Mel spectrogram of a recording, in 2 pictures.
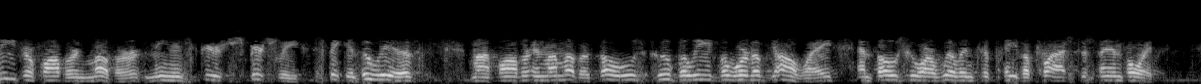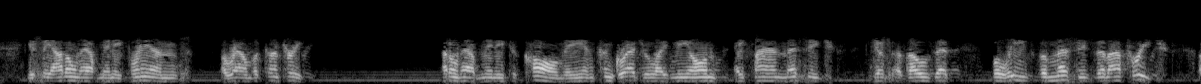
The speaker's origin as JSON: {"language": "English", "region": "Tennessee", "country": "United States", "tie": "born there", "said": "I was born in Granger County, Tennessee."}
